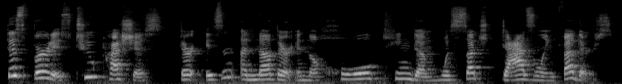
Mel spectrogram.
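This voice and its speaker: Woman reading as a spoiled, high-pitched storybook princess. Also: lively intonation, a little slow. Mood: possessive. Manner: imperious, exclaiming.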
